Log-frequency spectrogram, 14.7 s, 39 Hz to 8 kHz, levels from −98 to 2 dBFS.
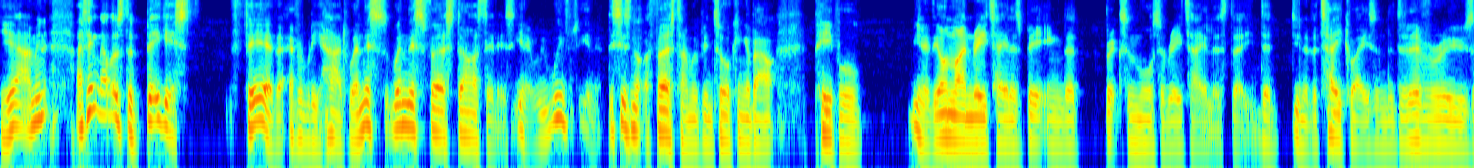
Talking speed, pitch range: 230 wpm, 95-140 Hz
